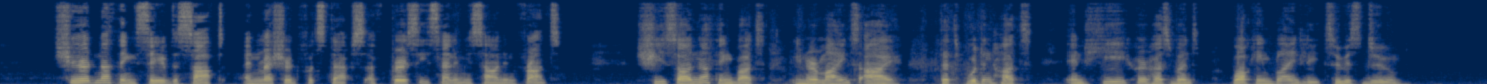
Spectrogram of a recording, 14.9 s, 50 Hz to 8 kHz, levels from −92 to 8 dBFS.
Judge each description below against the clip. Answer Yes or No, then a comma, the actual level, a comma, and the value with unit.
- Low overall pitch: Yes, low, 130 Hz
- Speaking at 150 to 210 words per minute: No, slow, 135 wpm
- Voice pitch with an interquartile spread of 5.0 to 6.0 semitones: No, average, 4.1 semitones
